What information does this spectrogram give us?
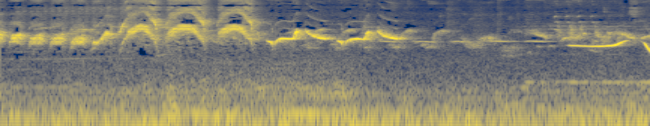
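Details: Captive Chinese hwamei delivering varied wild-style song: a series of looping, arched whistles repeated quickly, then softer sliding notes and a long, thin whistle fading downward.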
